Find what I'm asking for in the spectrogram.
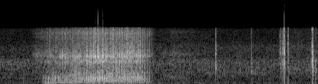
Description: My Father In Law snoring like a crocodile with a blocked sinus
